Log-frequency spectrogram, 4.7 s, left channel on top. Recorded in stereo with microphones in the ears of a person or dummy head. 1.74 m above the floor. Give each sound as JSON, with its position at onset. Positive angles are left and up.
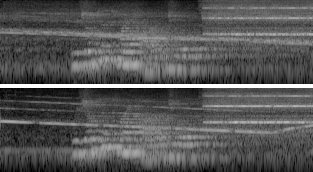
{"t": 1.1, "sound": "a woman speaking", "side_deg": 55, "distance_m": 1.7}
{"t": 3.0, "sound": "a phone ringing", "side_deg": 25, "distance_m": 1.1}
